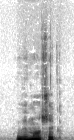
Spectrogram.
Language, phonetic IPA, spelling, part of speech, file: Polish, [vɨ̃ˈmɔt͡ʃɛk], wymoczek, noun, LL-Q809 (pol)-wymoczek.wav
